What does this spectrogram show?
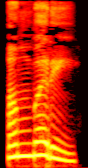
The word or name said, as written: ಅಂಬರಿ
